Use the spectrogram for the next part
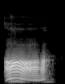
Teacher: the ah uses the back of the tongue okay not the middle or the front and it's going to be more down like that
